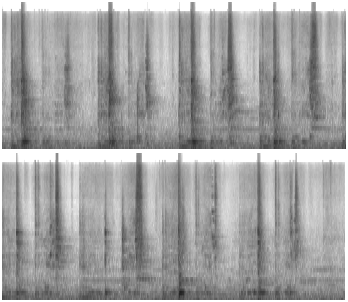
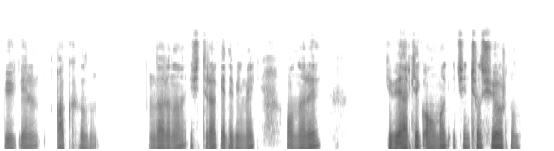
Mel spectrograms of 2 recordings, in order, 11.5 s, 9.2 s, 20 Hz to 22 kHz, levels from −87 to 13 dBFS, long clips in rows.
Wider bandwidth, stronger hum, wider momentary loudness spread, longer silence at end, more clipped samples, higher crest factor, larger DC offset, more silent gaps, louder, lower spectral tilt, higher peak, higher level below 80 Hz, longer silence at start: first, over 20 kHz vs 10 kHz; neither; about the same, 17 LU vs 15 LU; second, 0 s vs 0.55 s; first, 0.6% vs under 0.1%; second, 16 dB vs 22 dB; neither; neither; first, -13 LUFS vs -32 LUFS; second, -2.5 dB/octave vs -5 dB/octave; first, 0 dBFS vs -10 dBFS; first, -28 dBFS vs -54 dBFS; about the same, 0 s vs 0.05 s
